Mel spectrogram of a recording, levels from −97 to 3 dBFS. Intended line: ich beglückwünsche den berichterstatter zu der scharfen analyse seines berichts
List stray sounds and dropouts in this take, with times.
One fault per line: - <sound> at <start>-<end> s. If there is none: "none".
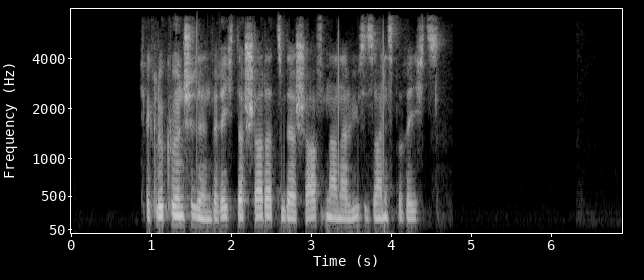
none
